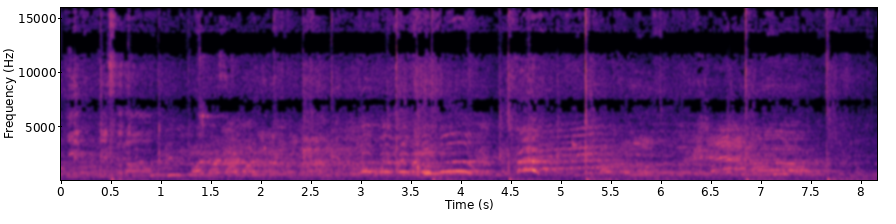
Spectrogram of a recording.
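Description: Volleyball thudding on the hard court floor of a large sports hall: about six single thuds, three of them about three-quarters of a second apart in the middle, amid players' voices.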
